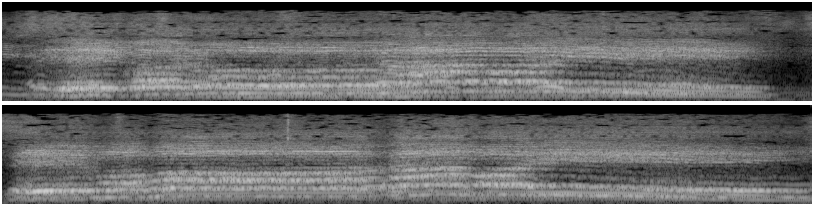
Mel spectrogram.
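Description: A chorus of voices chants a devotional sankirtan line in unison. There are two long held phrases, each sliding down in pitch at its end, with a short break about halfway.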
